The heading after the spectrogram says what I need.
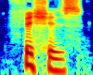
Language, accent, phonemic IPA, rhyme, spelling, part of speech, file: English, UK, /ˈfɪʃɪz/, -ɪʃɪz, fishes, noun / verb, En-uk-fishes.ogg
- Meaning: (noun) plural of fish: 1. multiple kinds of fish 2. multiple individual fish; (verb) third-person singular simple present indicative of fish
